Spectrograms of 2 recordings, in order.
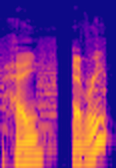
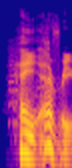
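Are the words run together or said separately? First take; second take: separately; run together. First: The two words are said separately and normally. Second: The words are squeezed together like a robot voice.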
